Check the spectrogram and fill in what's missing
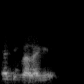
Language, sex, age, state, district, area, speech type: Assamese, male, 60+, Assam, Darrang, rural, conversation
